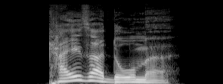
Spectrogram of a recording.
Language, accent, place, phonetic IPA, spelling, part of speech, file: German, Germany, Berlin, [ˈkaɪ̯zɐˌdoːmə], Kaiserdome, noun, De-Kaiserdome.ogg
- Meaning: nominative/accusative/genitive plural of Kaiserdom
